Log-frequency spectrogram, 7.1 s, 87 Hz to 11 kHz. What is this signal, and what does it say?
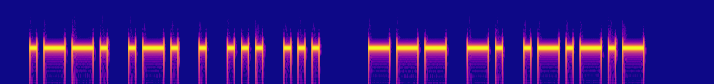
Morse code, heard as a keyed tone, about 17 wpm, 700 Hz. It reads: PRESS ON.
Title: Sentences from Top 1000 Words - Review Part 1 - 17wpm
